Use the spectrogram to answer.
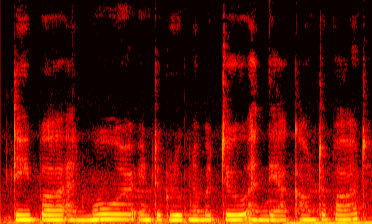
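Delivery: soft whispered request. Real, not acted. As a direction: whisper it to the cards. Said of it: "unvoiced whisper".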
